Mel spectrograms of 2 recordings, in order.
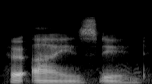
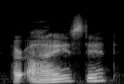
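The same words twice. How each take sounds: First: Hushed and drawn out, sorrowful; wistful statement. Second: "Her eyes did?" slow, higher, rising at the end; "did" lifted into a baffled question; puzzled echo question. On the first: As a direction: say it with quiet resignation. Colonel's sorrowful answer, then echoed. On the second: James echoes it as puzzled question. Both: A narrator's reading.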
